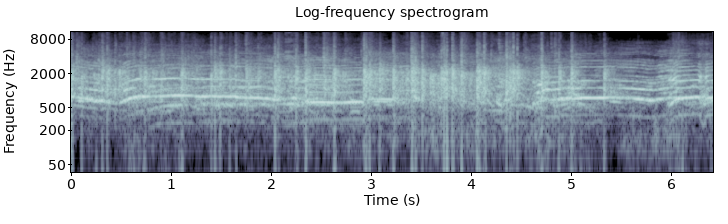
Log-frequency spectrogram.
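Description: A small group clapping, with voices raised over it in long drawn-out calls.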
